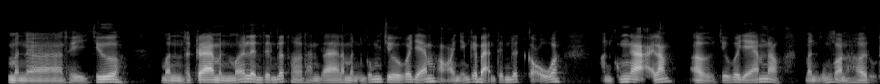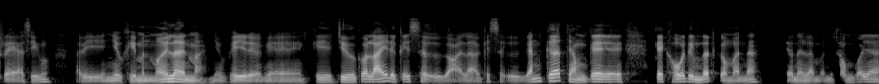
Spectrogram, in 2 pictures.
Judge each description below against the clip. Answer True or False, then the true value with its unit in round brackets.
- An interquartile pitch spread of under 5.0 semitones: False (5.3 semitones)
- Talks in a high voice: False (100 Hz)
